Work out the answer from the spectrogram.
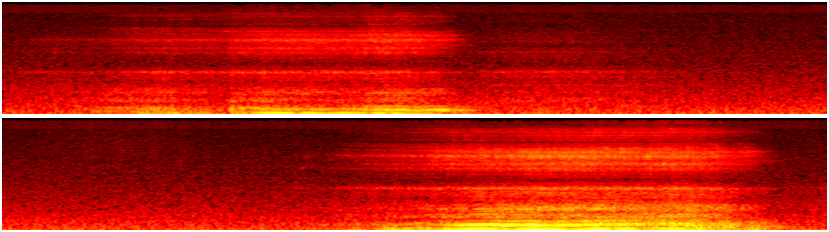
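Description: Two deep, rattling inhaled snores separated by a quiet exhale; ordinary night-time snoring.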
